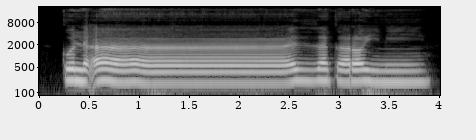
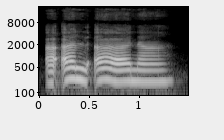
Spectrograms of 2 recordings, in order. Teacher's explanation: Kalimah-kalimah berikut ada dua cara bacaan. Yang pertama ialah ibdalkan dengan alif dengan kadar 6 harakat dan yang kedua ialah tashilkan di antara hamzah dan alif dengan kadar 2 harakat.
